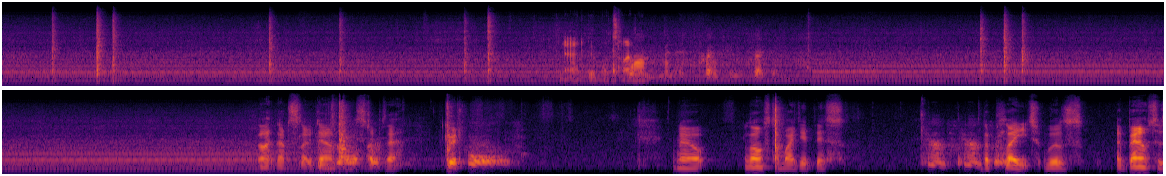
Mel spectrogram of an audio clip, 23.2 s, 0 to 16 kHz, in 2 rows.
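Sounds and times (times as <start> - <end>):
microwave oven running with electrical hum: 0.0 - 15.6
brief burst of sounds: 5.5 - 8.0, 20.8 - 21.8
speech: 6.1 - 8.2, 14.2 - 16.8, 18.3 - 20.1, 20.8 - 23.2.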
